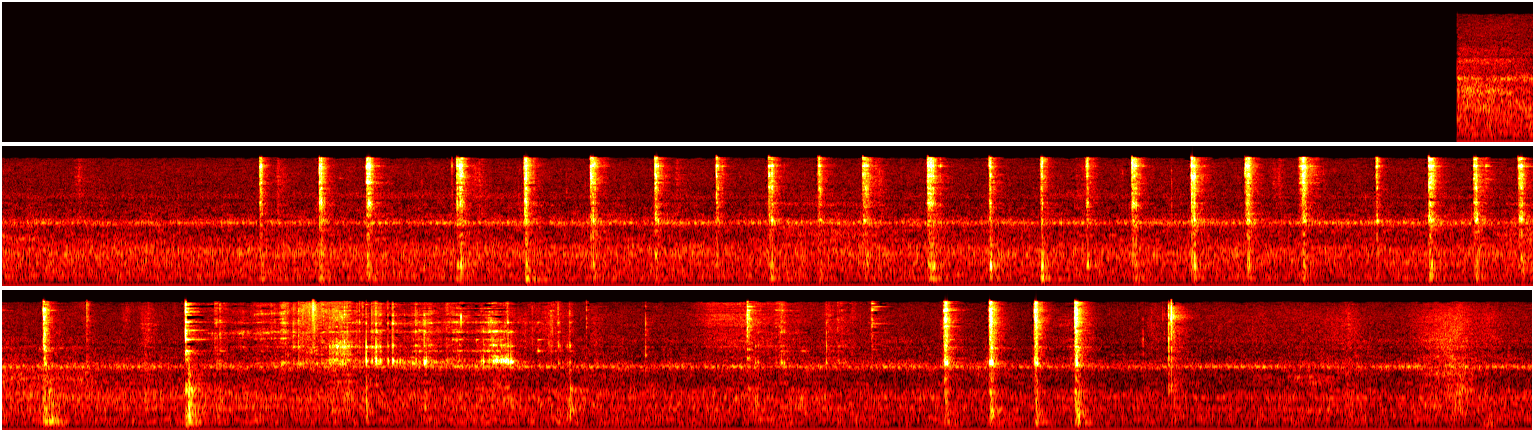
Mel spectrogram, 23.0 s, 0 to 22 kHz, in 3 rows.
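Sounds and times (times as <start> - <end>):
faint high whine: 7.3 - 22.9
fork scraping a plate: 16.2 - 18.3, 18.9 - 19.7.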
